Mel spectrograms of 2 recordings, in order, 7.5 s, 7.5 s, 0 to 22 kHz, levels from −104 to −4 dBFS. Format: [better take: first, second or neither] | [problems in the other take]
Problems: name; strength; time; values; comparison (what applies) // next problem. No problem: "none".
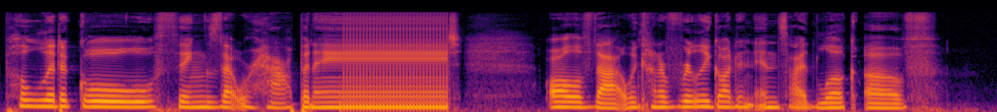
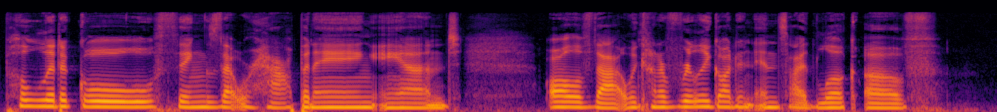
second | audio freezing; at 2.5 s for 1 s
